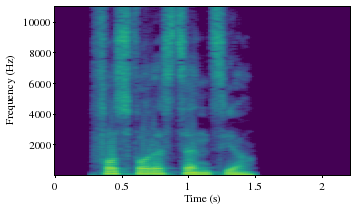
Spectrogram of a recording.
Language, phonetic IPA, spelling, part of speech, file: Polish, [ˌfɔsfɔrɛˈst͡sɛ̃nt͡sʲja], fosforescencja, noun, Pl-fosforescencja.ogg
